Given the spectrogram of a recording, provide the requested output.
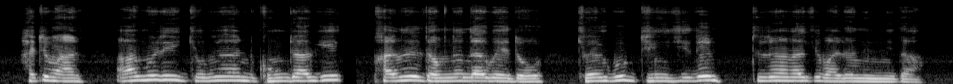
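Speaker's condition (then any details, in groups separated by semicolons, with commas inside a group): Brain lesion disability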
